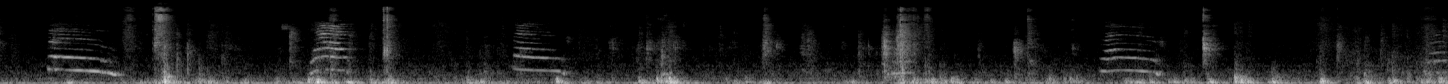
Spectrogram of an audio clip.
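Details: Stray mother cat gently calling her kittens while the kittens answer with sweet begging cries, recorded to lure the last kitten of five out during a rescue; high tonal meows with downward-bending tails, repeated every two seconds over clattering knocks.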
